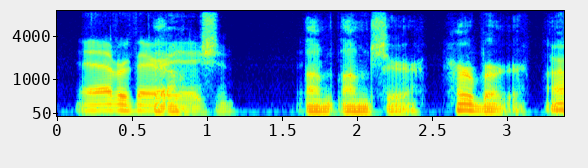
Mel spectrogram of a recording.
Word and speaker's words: Herberger: My last name is pronounced Herberger. Herberger. Okay, maybe I can remember that. Herberger. That's pretty simple. It's pretty Yeah, easy. yeah, it's pretty Um, close to hamburger.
